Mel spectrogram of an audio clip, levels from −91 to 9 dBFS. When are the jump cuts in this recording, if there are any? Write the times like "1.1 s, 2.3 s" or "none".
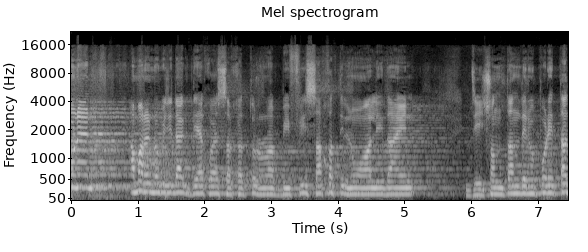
0.9 s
